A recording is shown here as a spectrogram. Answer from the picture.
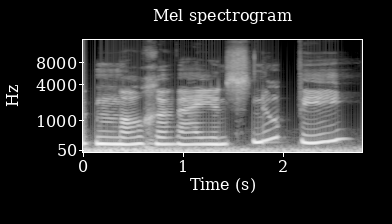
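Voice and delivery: put-on high, very slow sing-song child voice; drawn-out, loud childlike begging; childish little voice. A narrator's reading. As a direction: ask like an eerie little child, stretching the words. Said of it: "op een kinderlijk stemmetje".

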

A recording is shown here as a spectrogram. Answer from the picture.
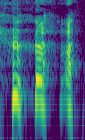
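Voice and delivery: high burst of laughter; laughing. Real, not acted. Rueful about her struggles, laughing. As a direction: laugh at your own struggle.

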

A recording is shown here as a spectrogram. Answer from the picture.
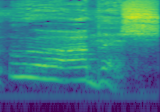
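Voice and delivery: big, slow, high "Rubbish" swung like a hook; heavy hook punch. Shown as a demonstration. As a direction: wind up "Rubbish" like a knockout punch. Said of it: "Good big, heavy fucking fight night round three".

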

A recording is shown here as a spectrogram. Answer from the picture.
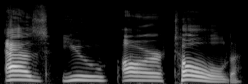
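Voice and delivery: slow and stern, each word set down; a drawn-out stern command. Retold or imitated. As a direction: lay down the law, no arguing. Nynaeve laying down the law.

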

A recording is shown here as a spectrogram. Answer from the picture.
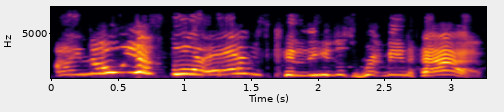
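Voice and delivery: high, stretched-out indignant wail; high-pitched protest. Real, not acted. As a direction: wail about an unfair game death. Protests being killed in game.

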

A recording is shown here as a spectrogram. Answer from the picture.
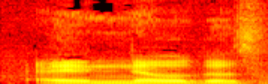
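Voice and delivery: plain reading voice

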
